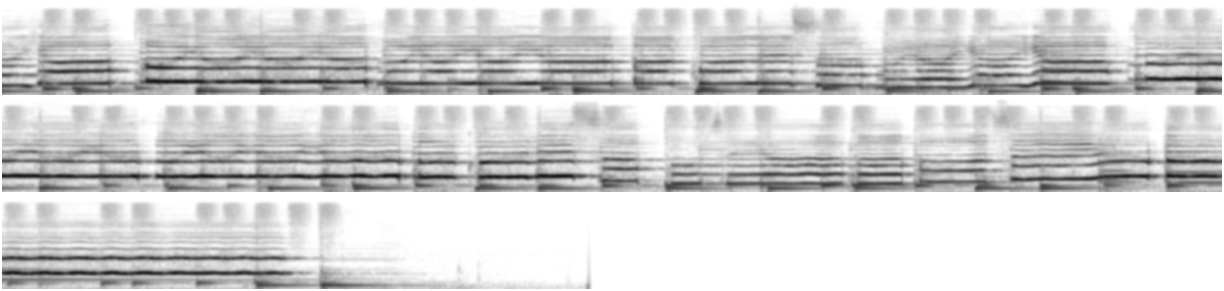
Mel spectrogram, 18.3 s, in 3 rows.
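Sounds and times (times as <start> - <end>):
soprano singing: 0.0 - 14.0.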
